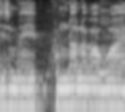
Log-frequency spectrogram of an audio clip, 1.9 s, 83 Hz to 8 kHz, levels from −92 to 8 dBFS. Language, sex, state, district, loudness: Hindi, male, Uttar Pradesh, Shamli, -13 LUFS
